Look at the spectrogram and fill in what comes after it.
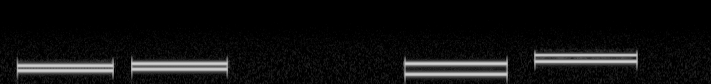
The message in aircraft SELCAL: HL-JM EM-PS

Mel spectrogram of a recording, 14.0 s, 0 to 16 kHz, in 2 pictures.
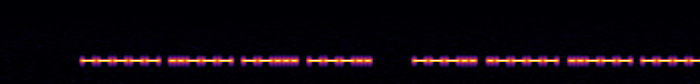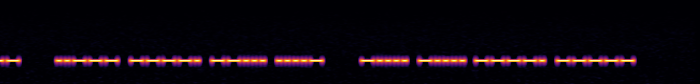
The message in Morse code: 0278 8120 2974 6690

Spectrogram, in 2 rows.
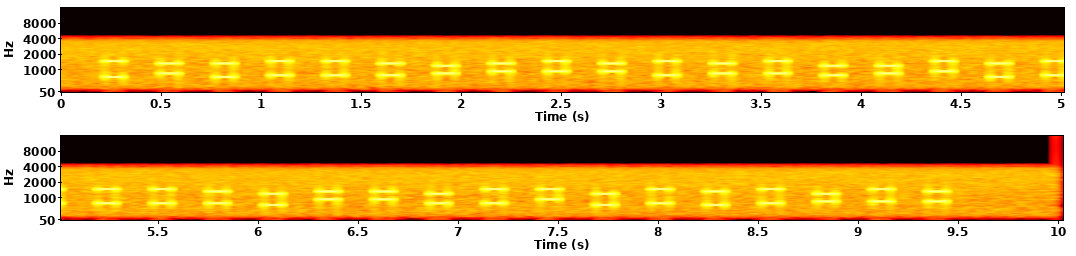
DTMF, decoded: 38266570#068947#2666510046#1626798

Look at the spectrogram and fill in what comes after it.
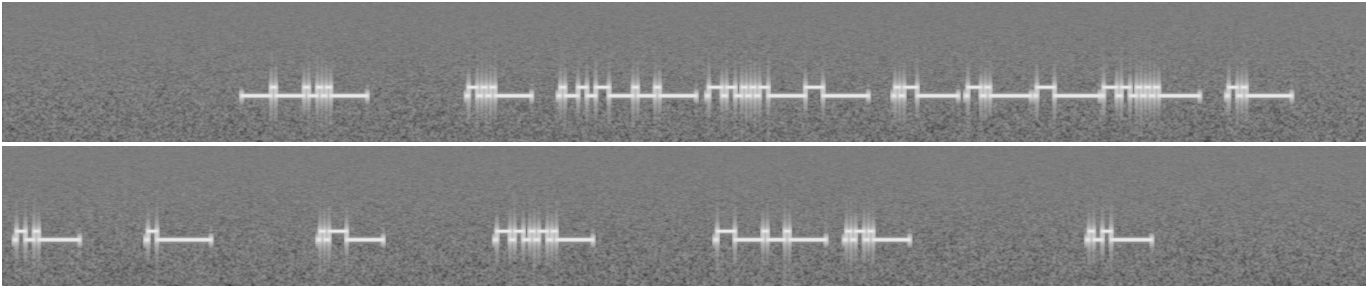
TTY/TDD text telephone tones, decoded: JRUMK SOZHO YGPVE DOKDW

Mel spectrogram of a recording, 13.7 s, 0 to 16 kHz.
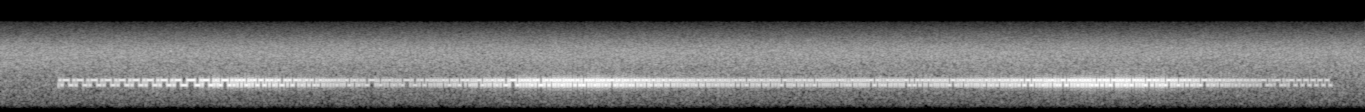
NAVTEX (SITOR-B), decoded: ZCZC FA61 FORECAST: WIND S 3 TO 4. SEA ROUGH. VIS GOOD. NNNN

